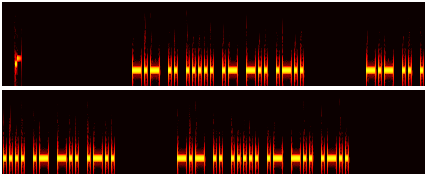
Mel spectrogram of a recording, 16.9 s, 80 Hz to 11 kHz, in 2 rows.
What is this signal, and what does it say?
Morse code, heard as a keyed tone, about 20 wpm, 700 Hz. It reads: KI5ADL KI5ADL KI5ADL
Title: USA Call Signs - 6 Characters - Repeated 3x - 20wpm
